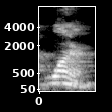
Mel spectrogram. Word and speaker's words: want to: Cái quán tú này, ta sẽ đọc là wanna. Được chưa? Wanna.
